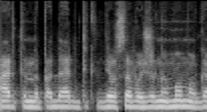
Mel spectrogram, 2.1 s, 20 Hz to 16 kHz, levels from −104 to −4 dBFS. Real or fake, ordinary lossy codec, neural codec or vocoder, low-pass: real; Opus, 24 kbps; none; 14.4 kHz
